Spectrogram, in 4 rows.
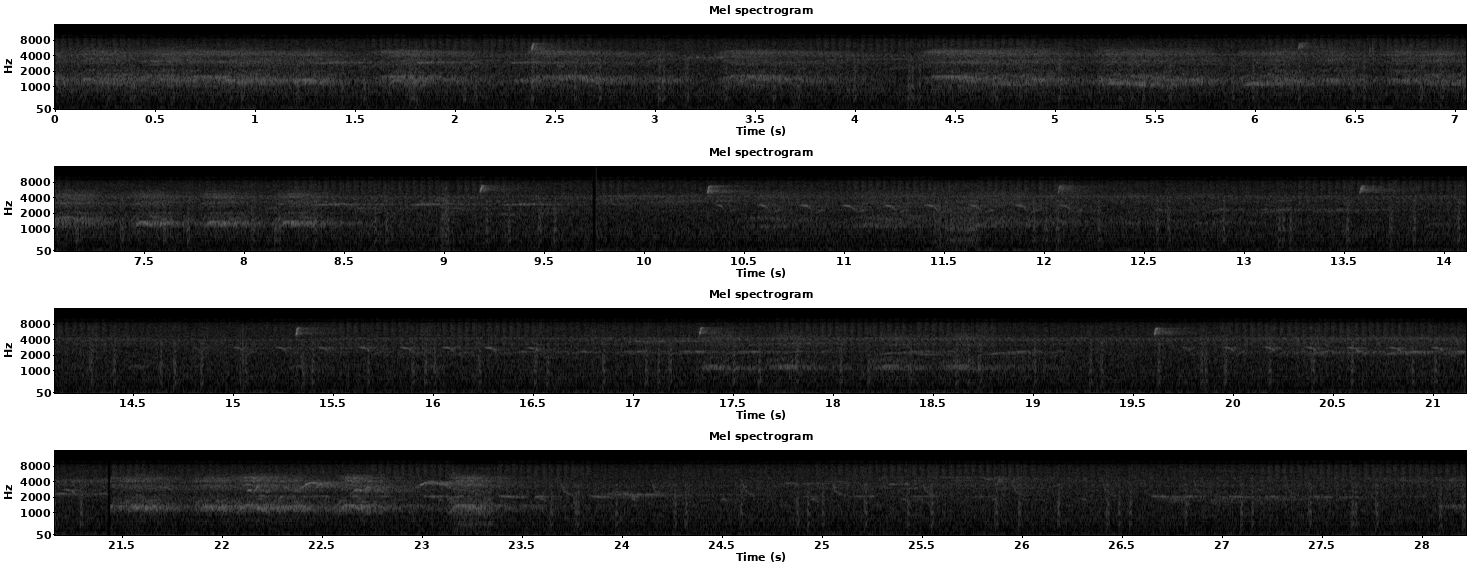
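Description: Crows cawing, in a run of harsh calls over the first several seconds and again about 22 seconds in. Between them, songbirds call: a rapid trill repeated several times and short high chips about once a second.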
